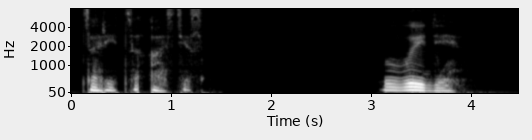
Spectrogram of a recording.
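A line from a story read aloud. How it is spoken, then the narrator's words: Muffled, terrified, teeth chattering. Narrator (Russian): Весь трепеща и щелкая зубами, с глазами побелевшими от страха, молодой воин уронил глухо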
